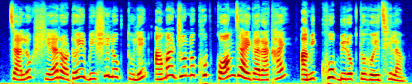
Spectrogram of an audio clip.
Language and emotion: Bengali, angry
